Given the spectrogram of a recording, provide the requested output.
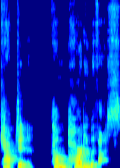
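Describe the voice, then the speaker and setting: A woman performs a put-on character voice, loud and high in pitch. Her intonation is lively. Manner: loud, calling out.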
